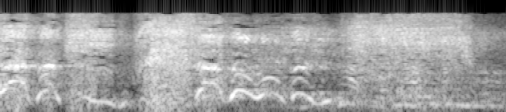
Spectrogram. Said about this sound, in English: Mr. Michaels, I didn't know lions sneezed.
